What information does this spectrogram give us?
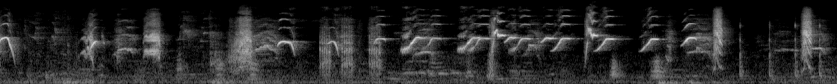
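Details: Male and female black-winged mynas singing together: harsh squawks and buzzy bursts mixed with rising, hooked whistles, delivered in a busy, irregular stream.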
